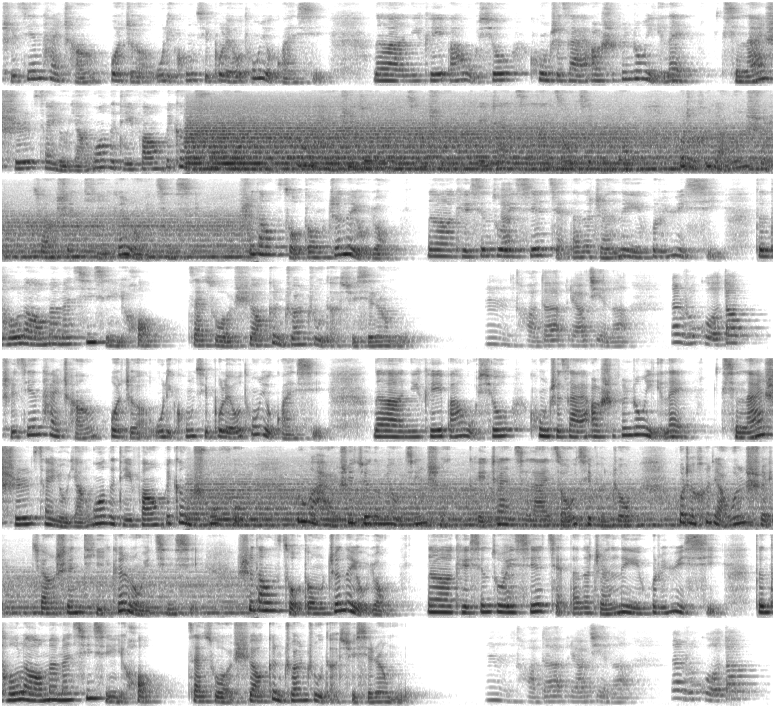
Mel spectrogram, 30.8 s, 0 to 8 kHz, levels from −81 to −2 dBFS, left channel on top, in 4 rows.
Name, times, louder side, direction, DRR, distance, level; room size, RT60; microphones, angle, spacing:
voice 1, 0.0-6.8 7.2-15.5 15.7-19.3 19.7-24.6 25.0-27.2, right 4 dB, 55° right, 7 dB, 0.5 m, -24 dB
sound 1, 9.5-17.9, left 5 dB, 80° left, 0.5 m, -24 dB
voice 2, 28.0-30.5, left 4 dB, 60° left, 3 dB, 0.8 m, -34 dB
6.7 x 2.3 x 2.2 m, 0.63 s
head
